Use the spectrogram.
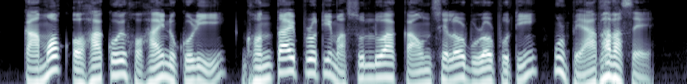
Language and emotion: Assamese, disgusted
